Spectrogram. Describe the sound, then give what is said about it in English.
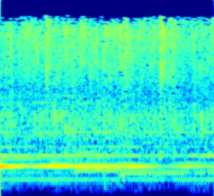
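A church audience claps steadily in a dense, sustained burst of applause as a clap offering to God after worship, with a held keyboard chord ringing underneath throughout. “Go on, let's give God a, a, a clap offering.”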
